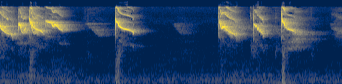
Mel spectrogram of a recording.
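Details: A male buxtoni white-eye, played to excite other white-eyes into song: a quick run of high slurred chirps, then single sharp downward notes after pauses of about a second.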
